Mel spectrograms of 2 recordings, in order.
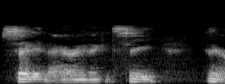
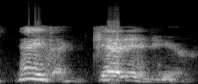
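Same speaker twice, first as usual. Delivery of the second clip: restrained yell, raised but held back, pitched up; 7 semitones higher, 5 dB louder than usual. Recounting Joe calling for Nathan, retelling Joe's yell, toned down. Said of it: "Joe yells".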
